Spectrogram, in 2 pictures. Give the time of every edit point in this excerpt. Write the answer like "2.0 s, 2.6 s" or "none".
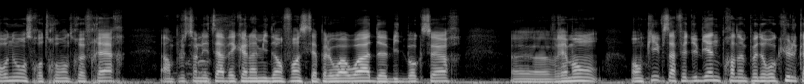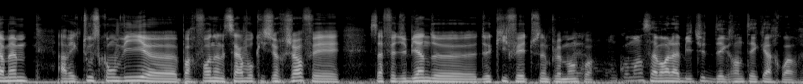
none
